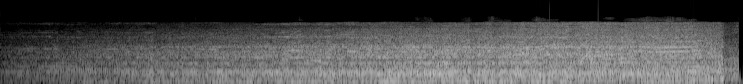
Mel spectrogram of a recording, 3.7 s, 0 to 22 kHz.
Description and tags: reverse fx 11
just some reverse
